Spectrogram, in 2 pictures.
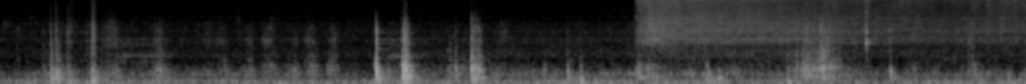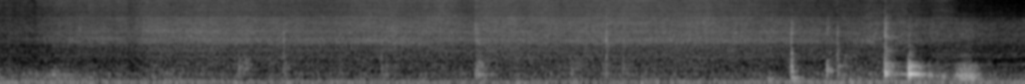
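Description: Vegetables sautéing in a pot at a cabin, a soft steady sizzle and hiss building after a few stirring knocks, faint and with no talking, and a couple of louder clatters near the end.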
